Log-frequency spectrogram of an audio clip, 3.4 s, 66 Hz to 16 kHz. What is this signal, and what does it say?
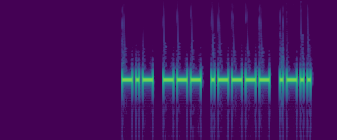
Morse code, heard as a keyed tone, about 36 wpm, 700 Hz. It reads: KO1L
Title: USA Call Signs - 4 Characters - 4x Character Spacing - 35wpm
